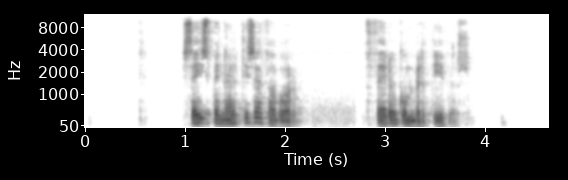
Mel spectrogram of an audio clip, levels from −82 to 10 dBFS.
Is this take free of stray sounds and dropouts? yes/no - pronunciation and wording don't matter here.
yes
